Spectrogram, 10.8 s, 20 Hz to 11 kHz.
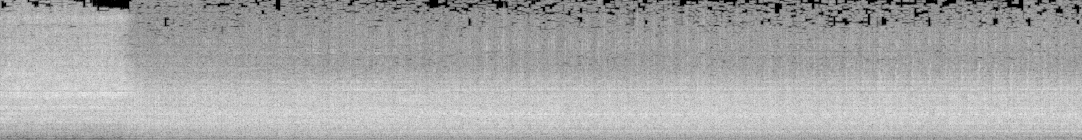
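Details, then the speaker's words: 12-valve Cummins diesel on a test stand, low lift pump pressure found, fuel bled, fuel shutoff held open with a strap, throttle closed: steady rhythmic cranking about three and a half beats a second, no firing; won't start. "so I haven't got it to fire yet and I've got a tarp strap hooked up to the right spot now before I didn't and now it's opening my fuel and leave that throttle alone"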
